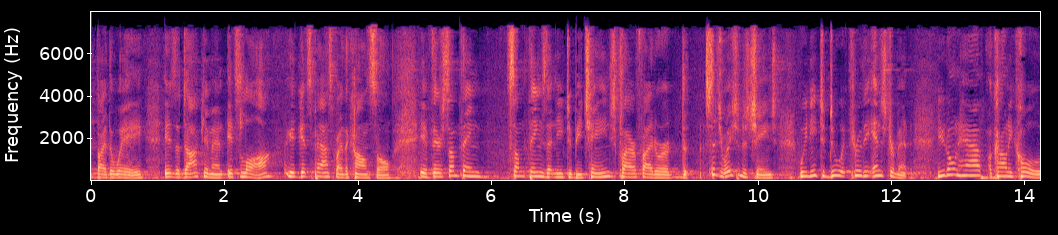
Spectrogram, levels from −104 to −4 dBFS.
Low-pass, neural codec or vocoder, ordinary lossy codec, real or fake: 7.2 kHz; none; AAC, 32 kbps; real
